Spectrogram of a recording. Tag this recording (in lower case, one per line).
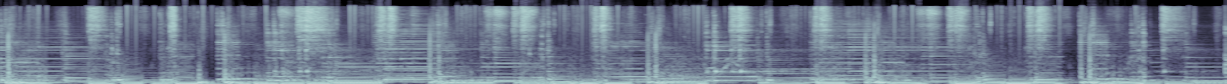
music
speech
